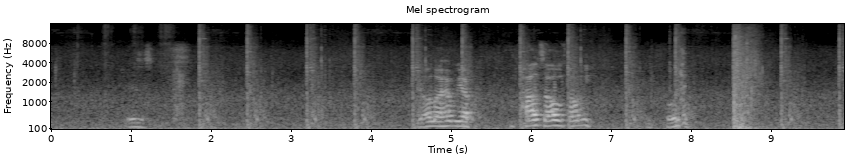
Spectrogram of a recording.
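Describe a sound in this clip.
A pickaxe chips at stone with sharp knocks.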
